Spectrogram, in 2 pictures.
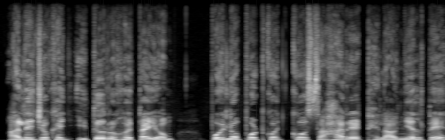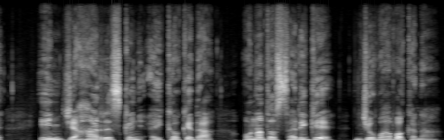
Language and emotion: Santali, happy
